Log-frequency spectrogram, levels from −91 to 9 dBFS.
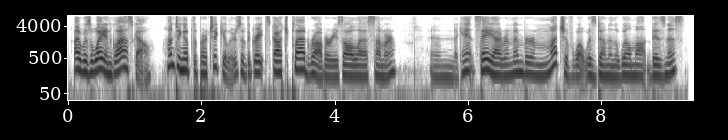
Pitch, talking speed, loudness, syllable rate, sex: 185 Hz, 210 wpm, -18 LUFS, 5.6 syllables/s, female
